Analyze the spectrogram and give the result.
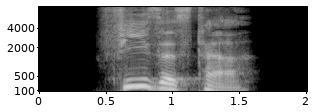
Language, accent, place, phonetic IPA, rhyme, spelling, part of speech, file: German, Germany, Berlin, [ˈfiːzəstɐ], -iːzəstɐ, fiesester, adjective, De-fiesester.ogg
- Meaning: inflection of fies: 1. strong/mixed nominative masculine singular superlative degree 2. strong genitive/dative feminine singular superlative degree 3. strong genitive plural superlative degree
